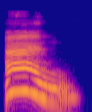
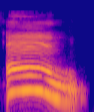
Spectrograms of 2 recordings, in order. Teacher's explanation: The Chinese an is [a] so it's [an], the American an is [æ], it's [æn].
